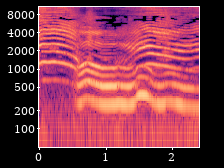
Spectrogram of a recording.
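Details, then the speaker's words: Strong, clear, wavering cry of a newborn baby shortly after birth in hospital on the delivery day; a normal healthy newborn cry. ">> काय करतोय ग बाळ >> रडतय बाळ >> काय करत बाळ रडतय रडत आहेत बाळ"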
